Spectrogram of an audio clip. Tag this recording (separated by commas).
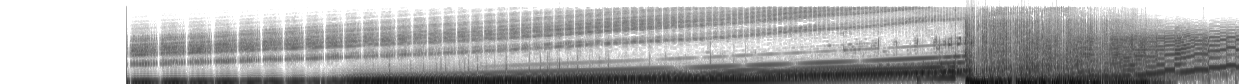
Electric guitar, Plucked string instrument, Guitar, Music, Musical instrument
